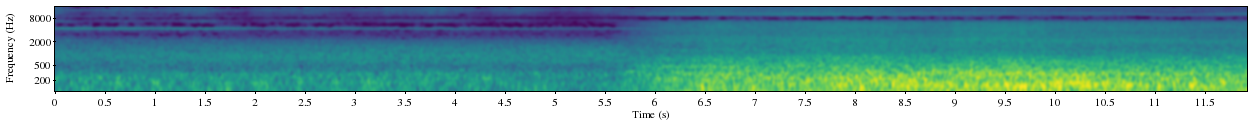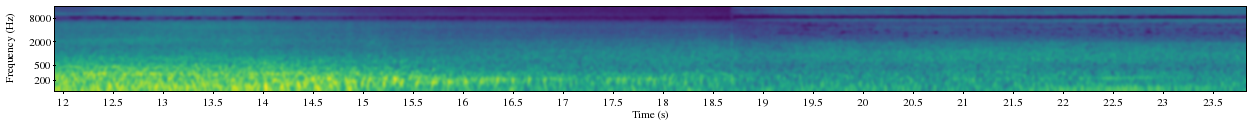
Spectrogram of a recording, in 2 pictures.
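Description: A diesel multiple unit passing through the station: a high steady whine as it approaches, then about six seconds in a loud rush of low engine drone and wheel-on-rail noise. The noise fades away over the last few seconds.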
